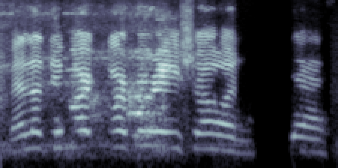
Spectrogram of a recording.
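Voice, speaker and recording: A Filipino man co-hosting a live show with excited banter. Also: extremely high pitch, measured pace, very noisy. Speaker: game show co-host. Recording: very loud music under the voice. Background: very loud music.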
